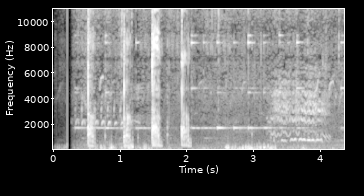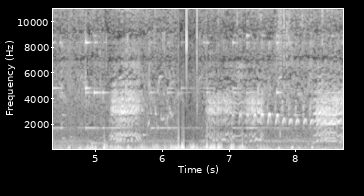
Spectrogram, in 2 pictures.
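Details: Sheep bleat in wavering, nasal calls over a steady rumble, with cowbells clanking early on.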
